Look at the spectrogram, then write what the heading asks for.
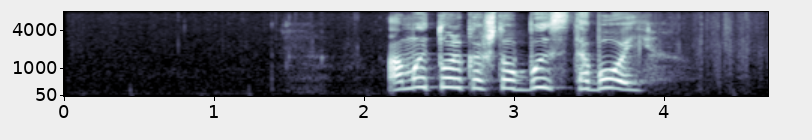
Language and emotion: Russian, neutral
